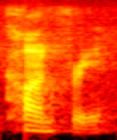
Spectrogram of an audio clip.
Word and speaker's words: Confrey: It's Confrey.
